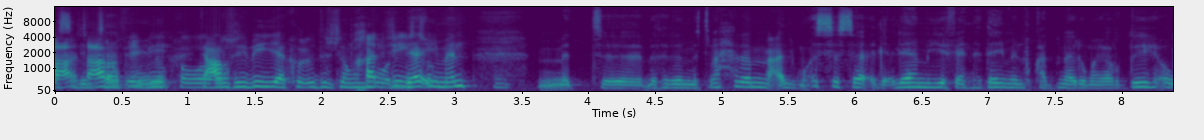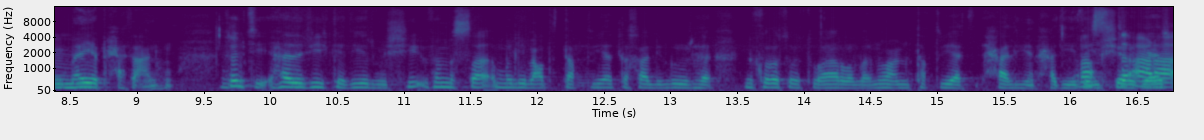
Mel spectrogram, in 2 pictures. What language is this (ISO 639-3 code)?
ara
